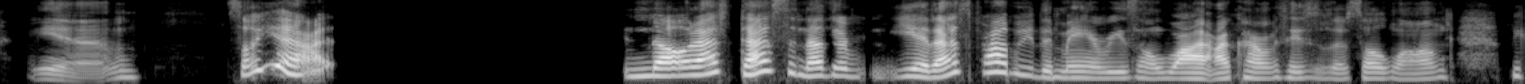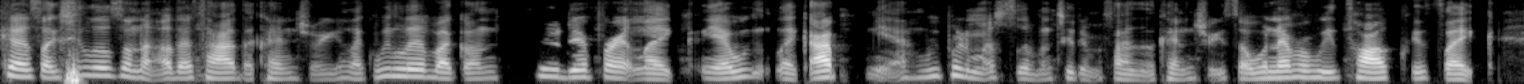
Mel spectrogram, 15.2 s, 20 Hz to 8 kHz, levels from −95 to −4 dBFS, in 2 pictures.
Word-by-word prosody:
Yeah. 130 -8 -10 0.6
So, - - -4
yeah, - - +7
I - - +2 1.5
No, 225 +2 +5
that's 275 +7 +6
that's 370 -1 +6
another 230 -5 0
Yeah, 210 -1 -2
that's 200 - +4
probably 325 -6 +2
the 190 -5 -6
main 180 -1 -5
reason 170 -1 -7
why 165 -1 +5
our 160 +1 +1
conversations 175 -1 -7
are 150 - -10
so 165 0 -5
long 155 +3 -9 0.3
because, 225 -3 -1
like, 180 -1 -3
she - - +4
lives 240 -1 -4
on 210 - -4
the - - -5
other 170 +1 -3
side 165 -2 0
of - - -8
the 140 - -14
country, 155 -1 -13
like, 150 +1 -12
we 215 - -8
live, 215 -3 -1
like, 165 -2 -1
on 160 +2 -9 0.2
2 215 -1 -5
different, 190 -4 -2
like 150 -3 -3
yeah, 165 -1 -2
we, 190 - -7
like, 155 +1 -7
I 190 +2 +10 0.2
Yeah, 175 - -14
we 210 +4 -10
pretty 225 -4 -6
much 165 +2 -12
live 155 -3 -11
on 140 - -16
2 170 - -11
different 145 - -17
sides - - -6
of 125 - -15
the - - -15
country, 150 +1 -11
so - - -6
whenever 180 +4 0
we 175 -2 -4
talk, 170 -2 +4
it's 165 0 -11
like, 145 -1 -1
175 Hz, 240 wpm, -24 LUFS, 160-210 Hz, 1.5 s, I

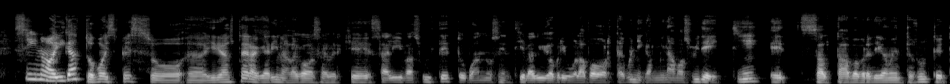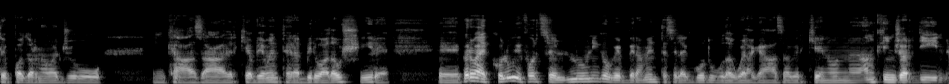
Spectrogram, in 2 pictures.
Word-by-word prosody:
Sì, 245 -1 -1
no, 195 -7 +7
il 170 - +9
gatto 235 +7 +5
poi 130 -2 +1
spesso 105 -7 -4
uhm, 95 -1 -5
in 95 - -4
realtà 110 +1 -1
era - - +4
carina 100 0 -2
la 95 0 -5
cosa, 95 -2 -1
perché 100 +2 -4
saliva 315 +2 -3
sul 110 -2 -10
tetto 140 -7 -4
quando 100 +1 -10
sentiva 100 0 -3
che 100 - +1
io 100 - +2
aprivo 370 +6 -3
la - - -1
porta, - - 0
quindi 110 -3 -8
camminava 100 0 -9
sui 120 +5 -7
tetti, 130 +3 0
e 105 -4 -2
saltava - - 0
praticamente 105 0 0
sul 120 0 -4
tetto - - 0
e - - -5
poi - - +2
tornava 90 0 -2
giù, 90 -2 -3 0.6
in 100 0 -14
casa, 85 -1 -2
perché 90 +1 -3
ovviamente 105 +1 0
era 90 - 0
abituato 95 +1 +2
a - - +6
uscire, 110 0 -1 0.5
ehm, 95 0 -2
però 165 - +8
ecco, - - +5
lui 320 0 +7
forse 130 -2 0
è - - +5
l'unico 130 +6 -1
che 100 -1 +3
veramente 110 +5 -4
se - - -5
l'è - - -1
goduta 100 -2 -2
quella 90 - -2
casa, 90 +1 -5
perché 90 +1 -3
non 90 0 -8
anche 105 +5 -2
in 110 - +5
giardin 105 0 +3
105 Hz, 200 wpm, -24 LUFS, 95-120 Hz, 0.6 s, il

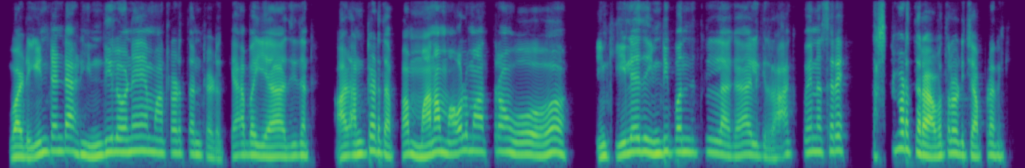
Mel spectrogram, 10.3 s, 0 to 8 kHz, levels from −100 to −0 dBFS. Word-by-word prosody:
వాడు 135 -2 +4
ఏంటంటే 210 +4 +1
ఆడు 175 -5 -2
హిందీలోనే 195 +8 +1 0.2
మాట్లాడతంటాడు. 175 -7 -4
క్యా 145 +3 -3
భయ్యా 140 -3 +2
అది 140 +1 -4
ఇది 155 - -1
అంట్ 150 - -12 0.3
ఆడు 145 +3 +2
అంటాడు 190 +4 0
తప్ప 145 +1 -7 0.2
మన 195 - +6
మౌలు 195 +6 +1
మాత్రం 205 0 -2 0.2
ఓహ్! 165 +4 +2 0.4
ఇంక 145 -1 -1
ఈళ్ళేదో 200 +4 +2
హిందీ 180 +3 +2
పండితుల్లాగా 185 -7 -2
ఈళ్ళకి 145 -3 -5
రాకపోయినా 195 +3 -3
సరే 215 +1 +2 0.3
కష్టపడతారు 225 -9 +3
అవతలోడికి 155 +2 0
చెప్పడానికి. 145 +1 -2
175 Hz, 160 wpm, -25 LUFS, 150-195 Hz, 0.4 s, మన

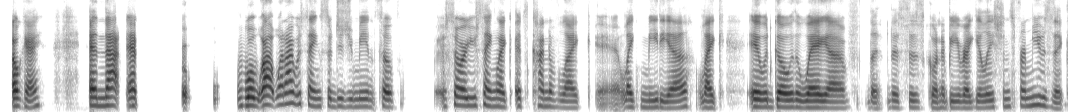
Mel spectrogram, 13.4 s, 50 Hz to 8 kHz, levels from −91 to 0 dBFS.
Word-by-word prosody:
Okay. 205 +1 +4 0.6
And 220 0 +6
that 225 0 +6
and 215 +1 +5 0.6
oh, - - +1 0.6
uh, 210 - -7
well, 220 0 +6
what 240 +5 +7
what 250 +2 -1
I 285 +1 +6
was 270 0 -7
saying, 205 -4 -2
so 210 - -7
did 200 0 -9
you 195 0 -9
mean, 195 -1 -6
so 285 -2 +1 0.6
eh, - - -8
so 240 - -2
are 220 -1 +5
you 220 +1 -4
saying, 210 -1 -1
like, 190 -2 -1
it's 205 0 -4
kind 205 -2 -4
of 180 -2 -8
like 170 -1 -3 0.2
eh, 305 +2 -12
like 185 +1 -2
media, 175 +1 -2
like, 170 0 -1 0.3
it 195 -1 +5
would 185 -1 -3
go 185 -1 +5
the 180 -1 -2
way 175 0 +4
of, 160 +1 -3
"Th 150 - -7
this 175 -2 -9
is 175 -1 -9
gonna 170 0 -5
be 165 0 -6
regulations 170 +4 -4
for 210 -1 -5
music, 215 -9 -6
195 Hz, 200 wpm, -25 LUFS, 175-215 Hz, 0.6 s, what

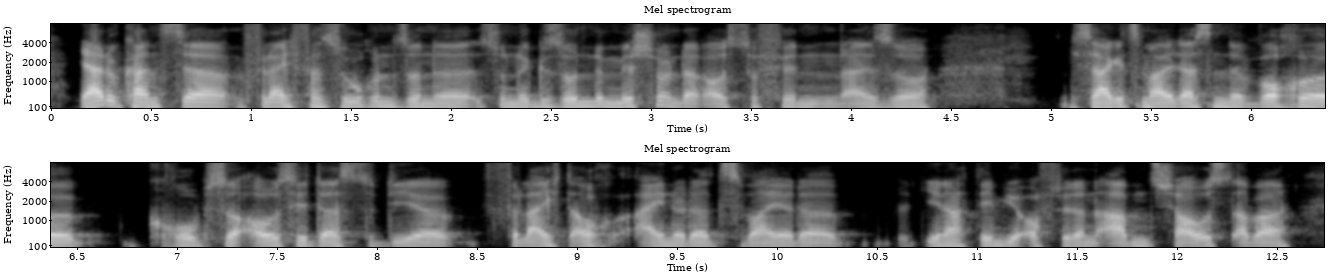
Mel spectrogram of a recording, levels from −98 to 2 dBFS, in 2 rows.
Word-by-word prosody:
Ja, - - +10
du 160 - +3
kannst 135 -1 +3
ja 130 -2 +4
vielleicht 130 0 +1
versuchen, 135 +1 -2
so 120 0 -2
'ne 115 -1 -1
so 115 +2 -7
'ne 125 0 -1
gesunde 125 +3 0
Mischung 130 +3 -1
daraus 100 -3 -2
zu - - -9
finden. 110 -2 -6
Also, 110 +1 -2 0.6
ich - - -14
sage 120 0 +6
jetzt 125 0 -4
mal, 120 -1 +5
dass 120 +1 +1
'ne 120 -4 -1
Woche 125 -1 +5 0.3
grob 125 +1 -3
so 125 +1 0
aussieht, 125 +2 0
dass 115 0 0
du 105 - -15
dir 110 -1 -2
vielleicht 115 0 -2
auch 125 - -3
ein 120 +1 -2
oder 120 -1 0
2 115 0 -1
oder 105 -3 -3 0.3
je 125 - -2
nachdem, 120 +1 -2
wie 120 - -1
oft 110 - -6
du - - -2
dann 115 -2 -2
abends 110 +1 -2
schaust 130 - 0
aber 110 -1 0
120 Hz, 205 wpm, -23 LUFS, 115-125 Hz, 0.6 s, Ja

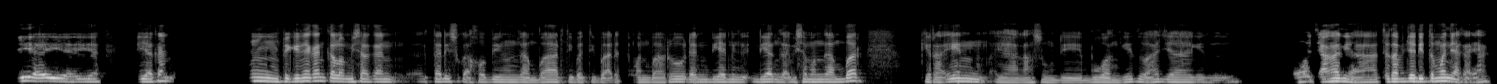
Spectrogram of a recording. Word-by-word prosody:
Iya 165 -1 +4 0.2
iya 140 -2 +5
iya 130 0 -1 0.5
iya 130 - +3
kan. 155 - +2 0.9
Mmm, 160 -2 +4 0.2
pikirnya 140 +3 +5
kan, 165 - +3
kalau 140 -2 +4
misalkan, 130 -1 0 0.3
eee, 125 - -15
tadi 125 +2 0
suka 135 - -7
hobi 115 0 -5
menggambar, 105 +1 -2
tiba-tiba 105 0 -6
ada 110 - -10
teman 105 -1 -7
baru 100 +4 -4 0.2
dan 110 - -1
dia, 115 0 +1
ng 110 -1 -3 0.2
dia 120 +1 +3
nggak 110 -2 -4
bisa 120 +3 -2
menggambar. 115 +7 +1 0.6
Kirain, 120 +6 +1 0.4
ya, 100 - -4
langsung 100 +1 -6
dibuang 100 +1 -3
gitu 125 +2 -3
aja, 120 -1 -3 0.2
gitu. 105 -2 -9 0.8
Oh, 120 +3 -2
jangan 140 +5 +6
ya? 110 - 0 0.3
Tetap, 135 +1 +4
jadi 140 -1 +8
teman 150 +1 +6
ya, 125 - +4
Kak, 100 - -4
ya? 110 - -3
115 Hz, 170 wpm, -24 LUFS, 105-135 Hz, 0.9 s, jadi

